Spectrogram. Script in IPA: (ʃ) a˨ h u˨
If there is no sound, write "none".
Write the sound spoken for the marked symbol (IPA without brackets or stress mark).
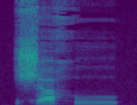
ʃ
